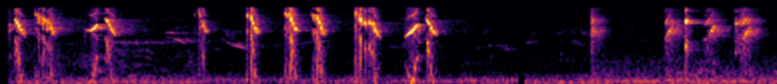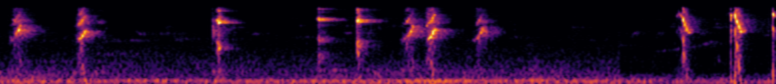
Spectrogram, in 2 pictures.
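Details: Saffron finch, called canario criollo, singing on a tutoring track meant to teach captive birds: quick bursts of sharp, high chipping notes in clusters, with pauses between and a low steady hum underneath.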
